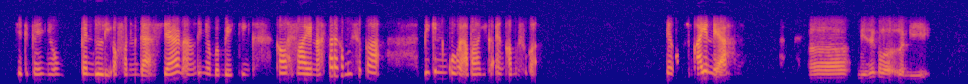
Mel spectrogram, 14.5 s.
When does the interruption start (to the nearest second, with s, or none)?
none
